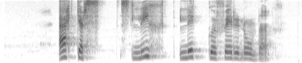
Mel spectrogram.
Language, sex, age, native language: Icelandic, female, 8, Icelandic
